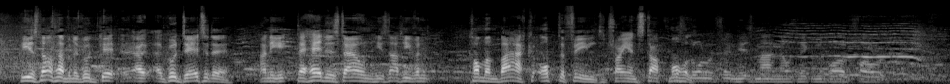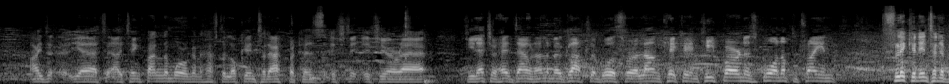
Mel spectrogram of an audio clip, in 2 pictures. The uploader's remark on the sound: Live Commentary of the Leitrim GAA Senior Football Championship Final 2021. In Avant Money Pairc Sean MacDiarmada, Carrick on Shannon.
